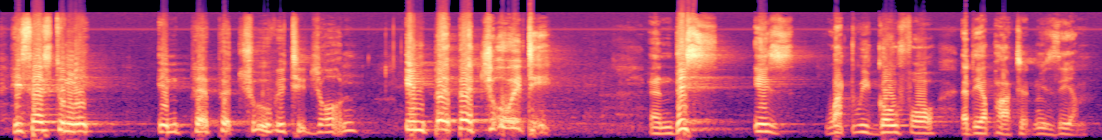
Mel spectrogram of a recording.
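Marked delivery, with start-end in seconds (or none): 1.5-5.5 whimpering voice caught between crying and laughing. Retelling what George said to him, imitating George's whimpering voice. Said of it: "in that whimpering way".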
